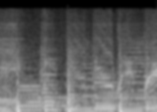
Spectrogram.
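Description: Loud, nasal duck-like quacking voice over music, several squawky bursts in quick rhythm with a steady backing tone; a voice imitating a duck's quack in a playful song.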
